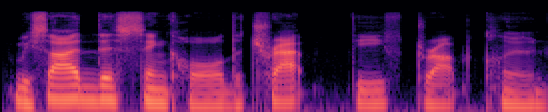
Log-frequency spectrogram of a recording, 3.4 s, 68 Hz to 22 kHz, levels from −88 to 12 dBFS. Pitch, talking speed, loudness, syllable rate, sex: 110 Hz, 155 wpm, -22 LUFS, 4.1 syllables/s, male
